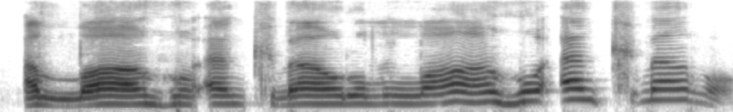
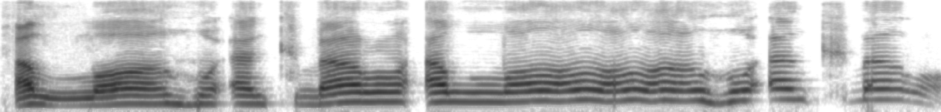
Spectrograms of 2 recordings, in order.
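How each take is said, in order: First: The r of Akbar carries a u vowel. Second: The r of Akbar carries no vowel. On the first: The speaker calls it right. "Hidupkanlah baris dia" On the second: The speaker calls it wrong. "Dia tak membariskan baris depan ni. Ha, ni kesalahan dia"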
